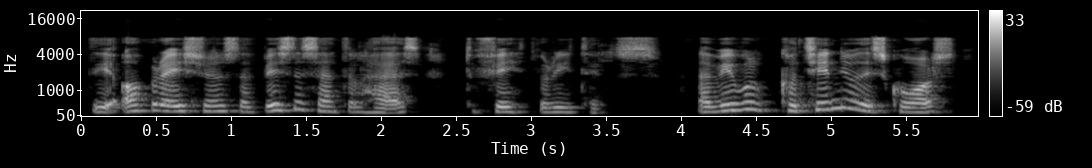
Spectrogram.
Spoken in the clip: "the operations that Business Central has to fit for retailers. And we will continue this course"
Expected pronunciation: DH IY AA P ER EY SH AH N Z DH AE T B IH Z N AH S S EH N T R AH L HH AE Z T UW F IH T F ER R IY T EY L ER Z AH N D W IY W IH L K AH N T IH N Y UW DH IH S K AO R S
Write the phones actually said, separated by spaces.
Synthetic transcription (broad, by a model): DH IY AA P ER EY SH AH N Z DH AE T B IH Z N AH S S EH N T AH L HH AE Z T UW F IH T F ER R IY T EY L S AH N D W IY W IH L K AH N T IH N Y UW DH IH S K AO R S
